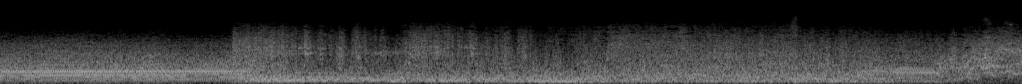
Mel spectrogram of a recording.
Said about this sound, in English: What is that sound called? It's a car crash. It was so long. Things. It was like a full scene from The French Connection.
